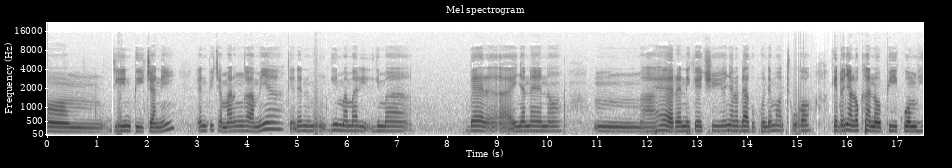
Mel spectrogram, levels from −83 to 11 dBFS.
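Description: Processor overload crackle breaks into the speech at 1.29–1.49 s, at 5.32–5.58 s just before "gima mari", and at 14.68–15.96 s after "onyalo dak kuonde". Runs of missed buffer deadlines, consistent with buffers of roughly 10 ms, drop out to silence with hard edges, heard as gritty crackling tears. The final burst is the longest.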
